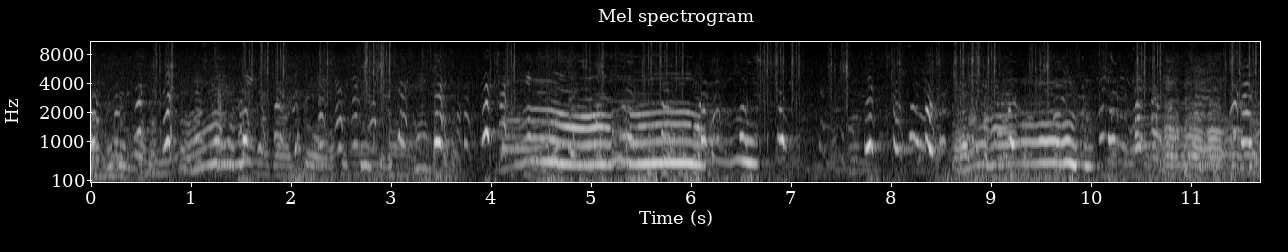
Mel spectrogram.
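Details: Zoo timber wolves in Japan in a group howl, with overlapping wavering howls mixed with short yips and whines. Several tones bend up and down at once, swelling and fading in waves.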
